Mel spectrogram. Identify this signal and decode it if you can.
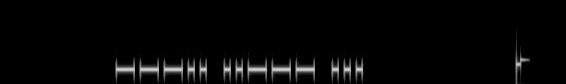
Morse code, heard as a keyed tone, about 20 wpm, 700 Hz. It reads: 82S
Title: Three Letter-Number Combinations - 20wpm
